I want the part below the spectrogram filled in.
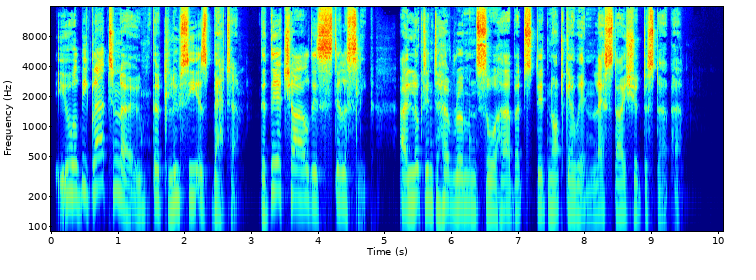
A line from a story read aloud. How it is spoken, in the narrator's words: She greeted us warmly and said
